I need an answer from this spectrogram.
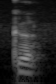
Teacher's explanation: This sound is a voiced velar plosive. It always makes the g sound, not the j sound that a G in English sometimes makes.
